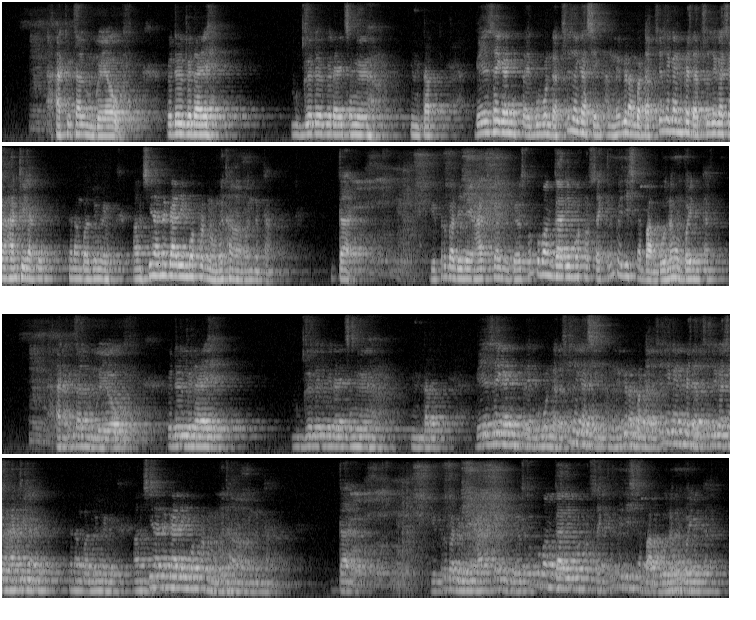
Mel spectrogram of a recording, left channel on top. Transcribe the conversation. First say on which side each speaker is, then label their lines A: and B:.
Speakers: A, on the right; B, on the left.
A: नंगौ
B: आथिखाल
A: थारैनो
B: मुगायाव गोदो गोदाय गोदो गोदाय जोङो दाब बे जायगानिफ्राय गुबुन दाबसे जायगासिम थांनो गोनांबा दाबसे जायगानिफ्राय दाबसे जायगासिम हान्थिलांनो गोनांबा जोङो बांसिनानो गारि मथर नुनो
A: उम
B: थाङामोन नोंथां दा
A: औ औ नंगौ
B: बेफोरबादिनो
A: थारैनो
B: आथिखाल जुगाव सब गोबां गारि मटर साइकेल बायदिसिना बांबोनो हमबाय नोंथां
